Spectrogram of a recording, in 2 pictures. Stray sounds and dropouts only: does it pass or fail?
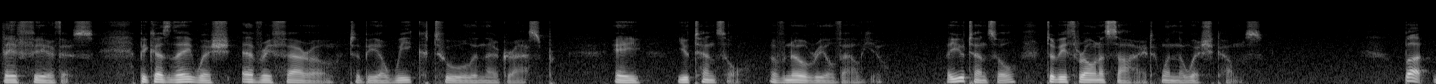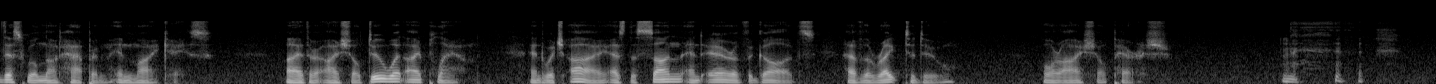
fail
